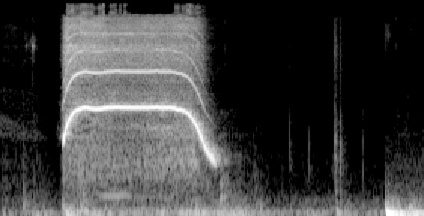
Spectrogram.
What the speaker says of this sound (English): So can you whistle, and we will make you prove it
